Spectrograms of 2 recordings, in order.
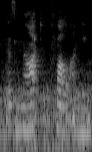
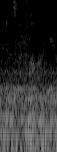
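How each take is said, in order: First: Said in the usual way. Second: Soft breathy whispered reassurance. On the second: Shown as a demonstration. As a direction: whisper it like a secret comfort. Repeats line in whisper then plain.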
